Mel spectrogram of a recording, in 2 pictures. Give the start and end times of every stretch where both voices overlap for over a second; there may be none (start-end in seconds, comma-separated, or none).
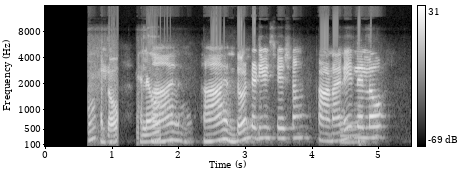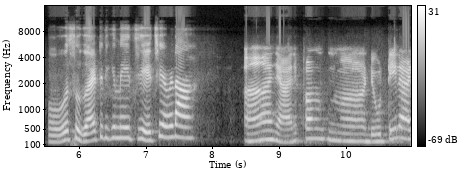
none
